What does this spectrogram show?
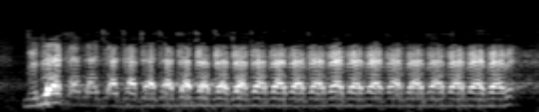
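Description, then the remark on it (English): A man's voice imitates a hornet's buzz, sounding like a revving motorcycle: one sustained, pulsing drone lasting about three seconds, loud with a steady rapid flutter. “When a hornet stings you, it just keeps going. When I think, that is awful. Especially when they're like, and they sound like a guy with a motorcycle.”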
